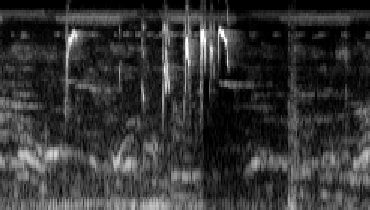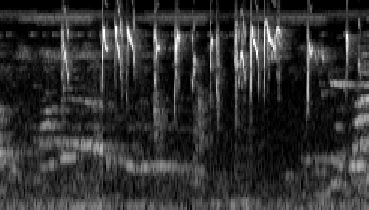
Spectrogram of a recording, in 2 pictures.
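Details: Crested jay in full voice, giving its 'cuit cuit' calls, used as a lure to make other birds call. High, thin chirps come in two dense bursts with a quiet gap between them, and a steady high electronic whine runs throughout.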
